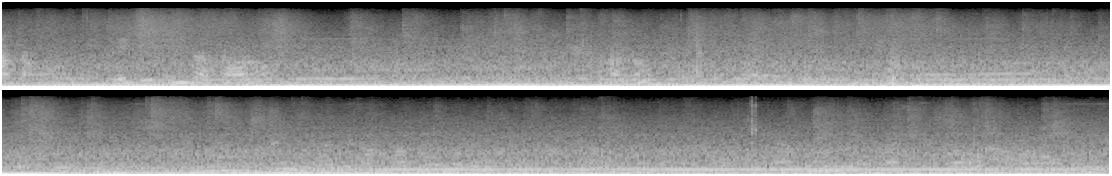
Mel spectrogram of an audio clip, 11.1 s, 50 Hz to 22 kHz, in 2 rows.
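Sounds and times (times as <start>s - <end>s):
bus engine rumble: 0.0s - 11.0s
drivetrain whine: 0.0s - 11.0s.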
